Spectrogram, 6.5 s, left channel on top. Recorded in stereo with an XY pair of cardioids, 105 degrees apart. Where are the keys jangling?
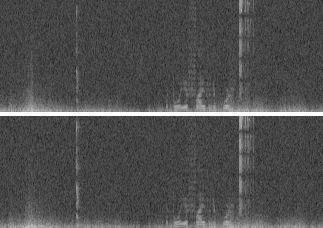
30° right.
